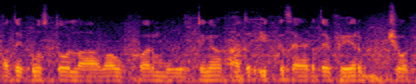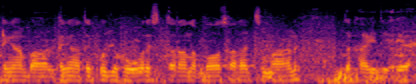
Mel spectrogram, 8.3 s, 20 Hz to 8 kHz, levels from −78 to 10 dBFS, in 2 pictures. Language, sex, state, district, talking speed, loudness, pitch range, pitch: Punjabi, male, Punjab, Fazilka, 195 wpm, -14 LUFS, 105-115 Hz, 110 Hz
